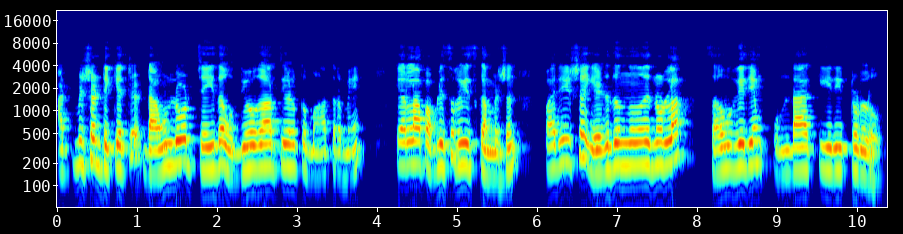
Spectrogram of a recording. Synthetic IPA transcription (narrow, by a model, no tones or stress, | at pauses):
ɐɖ̚miʂɐnʈikʲːɐtːɨɖɐwnlo̞ːɖt͡ɕe̞jt̪ɐud̪jo̞ːɡaːrt̪ːiɣɐɭkɨmaːt̪rɐme̞ː | keːɾɐɭaːpɐblikːsɐrʋiːsɨ̥kɐmːiʂɐn | pɐɾiːkʂɐe̞ɻuðunːɐðinuɭːɐ | sɐwkɐɾjɐmuɳɖaːkːijɾiʈːuɭːṵ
